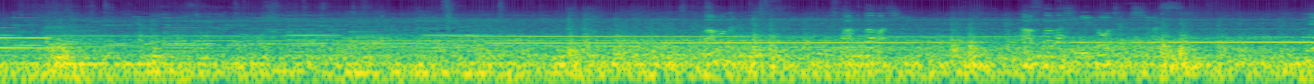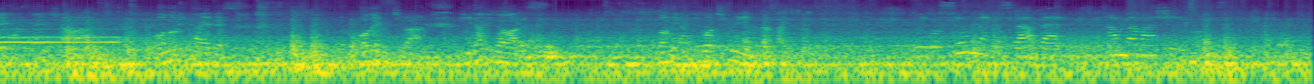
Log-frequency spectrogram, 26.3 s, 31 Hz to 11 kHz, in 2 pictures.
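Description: Steady running rumble inside a Kintetsu 22600 series Ace limited express car. A couple of held tones carry through the first half, and from about seven seconds in an automated next-station announcement plays over the car's speakers.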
